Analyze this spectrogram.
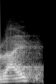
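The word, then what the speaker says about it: write: भी जान लेंगे हम तो जब किसी वर्ड में डब्लू के बाद आ र आ है तो डब्लू क्या होता है हमारा साइलेंट होता है जैसे एग्जांपल में डब्लू आर आई टीई ठीक इसको क्या पढ़ेंगे आप राइट पढ़ेंगे राइट मीस क्या होता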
